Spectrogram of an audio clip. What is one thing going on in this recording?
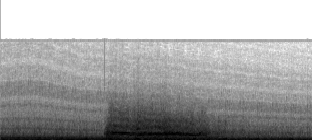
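Tyres skid and scrape across rough dirt.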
